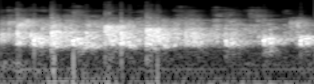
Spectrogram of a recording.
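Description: An audience claps hands together for a fellow brother hailed as a disciple of the Lord, in a dense, steady burst of applause, many overlapping sharp claps forming a loud, bright wash with no voices heard.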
